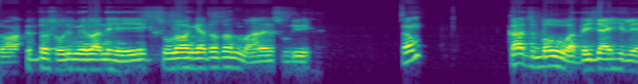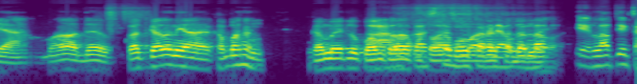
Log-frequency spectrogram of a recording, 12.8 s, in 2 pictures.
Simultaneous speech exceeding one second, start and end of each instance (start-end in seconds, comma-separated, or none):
10.0-11.9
